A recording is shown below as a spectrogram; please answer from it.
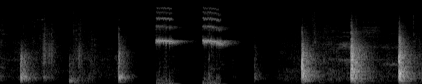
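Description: Drum major's whistle blown in two short blasts, then footsteps marching on a wooden floor at a steady pace of about two steps a second.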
